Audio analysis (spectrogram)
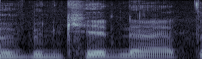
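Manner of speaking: mock-whine the captured boy; whiny kid. Mocking Michael giving up hope, mild whine. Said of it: "He's all whiny and complaining".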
